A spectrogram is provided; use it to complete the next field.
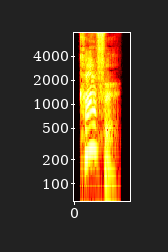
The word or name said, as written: coffer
